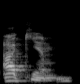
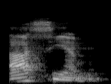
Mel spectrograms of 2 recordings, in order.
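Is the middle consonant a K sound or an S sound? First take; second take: K sound; S sound. First: The middle consonant is a hard K sound. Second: The middle consonant is a soft S sound. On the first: The speaker calls it right. "acá se pronuncia como una K" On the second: The speaker calls it wrong. "se les escapa decir aciem"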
